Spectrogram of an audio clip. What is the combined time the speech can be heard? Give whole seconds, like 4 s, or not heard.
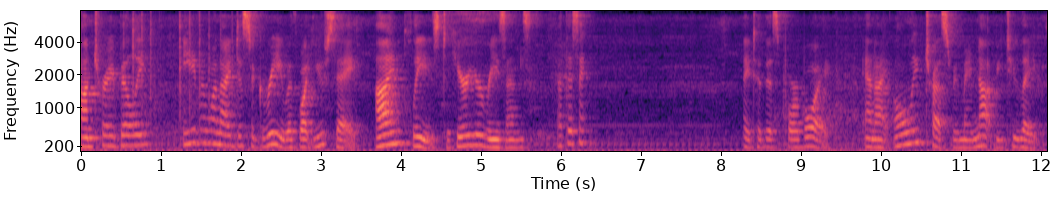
10 s.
